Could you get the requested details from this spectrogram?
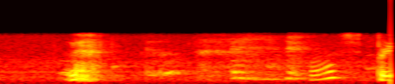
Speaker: oh that's a big sneeze that was a big sneeze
